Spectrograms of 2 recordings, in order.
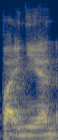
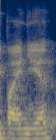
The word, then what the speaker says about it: Bainian: good evening everyone uh my name is uh by nian actually so chinese might change my last name so yeah you can call me by nian or you can also call me brian if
